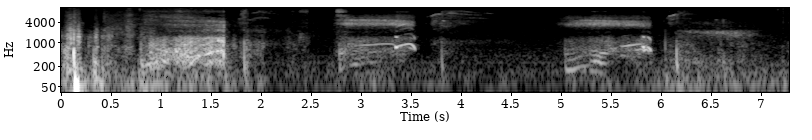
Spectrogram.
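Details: A female snoring in the background at home while a woman talks; snoring described as the constant soundtrack of her life.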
